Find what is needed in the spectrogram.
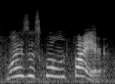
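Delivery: high, loud rising question. Shown as a demonstration. Teaching the phrase, asked as an excited question. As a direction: ask it high with real alarm. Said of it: "Question mark".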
